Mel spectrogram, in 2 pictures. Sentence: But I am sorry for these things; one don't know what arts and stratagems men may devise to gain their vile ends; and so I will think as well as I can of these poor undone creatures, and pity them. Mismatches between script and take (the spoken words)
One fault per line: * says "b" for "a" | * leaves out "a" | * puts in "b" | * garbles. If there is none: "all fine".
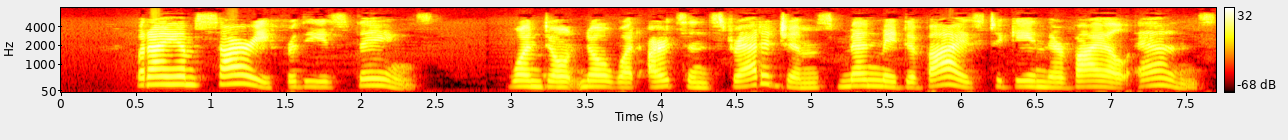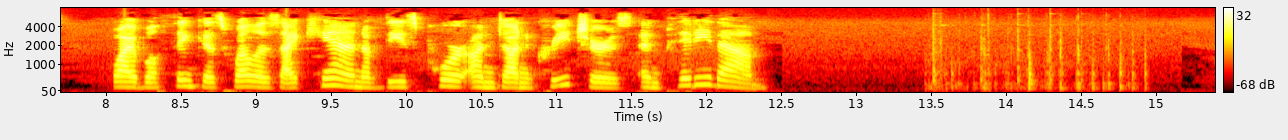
* leaves out "and so"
